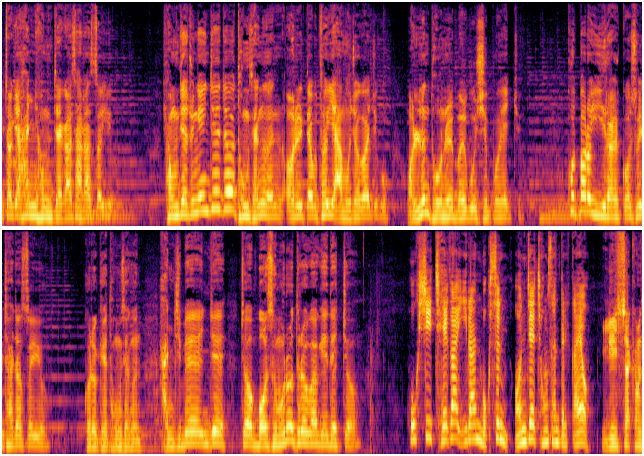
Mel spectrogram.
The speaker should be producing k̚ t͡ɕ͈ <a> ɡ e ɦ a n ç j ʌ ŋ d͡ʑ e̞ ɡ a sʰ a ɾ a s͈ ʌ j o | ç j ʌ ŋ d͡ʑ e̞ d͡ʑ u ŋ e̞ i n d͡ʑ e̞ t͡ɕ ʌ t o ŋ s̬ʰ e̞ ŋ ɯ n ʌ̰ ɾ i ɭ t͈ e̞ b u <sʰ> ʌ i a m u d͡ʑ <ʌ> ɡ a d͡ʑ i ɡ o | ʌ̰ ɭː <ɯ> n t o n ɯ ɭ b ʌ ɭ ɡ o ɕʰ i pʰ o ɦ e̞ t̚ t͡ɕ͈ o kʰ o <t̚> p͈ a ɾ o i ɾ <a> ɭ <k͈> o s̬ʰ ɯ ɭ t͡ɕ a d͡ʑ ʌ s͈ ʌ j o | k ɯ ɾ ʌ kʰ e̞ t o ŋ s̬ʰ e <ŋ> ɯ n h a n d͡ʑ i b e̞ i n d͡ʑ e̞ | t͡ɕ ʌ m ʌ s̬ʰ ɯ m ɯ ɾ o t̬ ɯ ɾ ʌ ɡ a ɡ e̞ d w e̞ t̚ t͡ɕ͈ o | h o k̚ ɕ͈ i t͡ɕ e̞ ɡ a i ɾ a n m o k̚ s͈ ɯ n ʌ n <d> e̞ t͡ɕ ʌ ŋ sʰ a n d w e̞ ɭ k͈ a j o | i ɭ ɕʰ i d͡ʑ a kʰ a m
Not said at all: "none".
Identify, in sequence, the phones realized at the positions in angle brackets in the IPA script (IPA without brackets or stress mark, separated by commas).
ʌ, tʰ, ʌ, ɯ, t̚, a, k͈, ŋ, d͡ʑ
